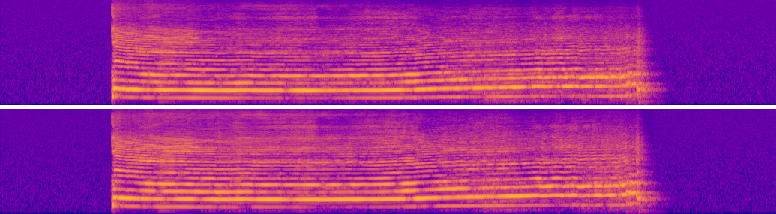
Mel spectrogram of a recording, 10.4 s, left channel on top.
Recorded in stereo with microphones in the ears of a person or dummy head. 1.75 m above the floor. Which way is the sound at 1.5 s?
10° left (ahead or behind).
